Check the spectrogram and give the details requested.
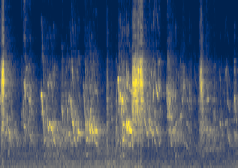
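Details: Short burst of budgerigar chatter: rapid, high-pitched chirps and squeaky warbles running together almost without a break.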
